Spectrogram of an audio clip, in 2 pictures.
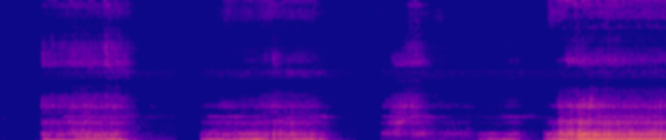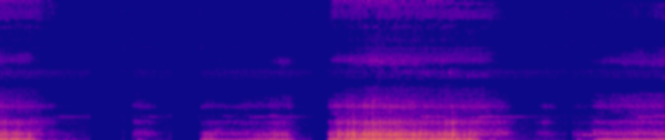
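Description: Loud, harsh, rattling snores in long bursts separated by brief silences, several in about seventeen seconds.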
